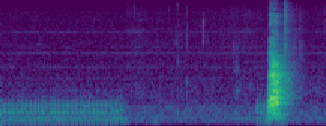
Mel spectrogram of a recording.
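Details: Boston terrier frenchton dog named Tucker on watchdog duty indoors: a low, steady rumbling growl lasting over a second, a pause, then one sharp, loud bark.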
